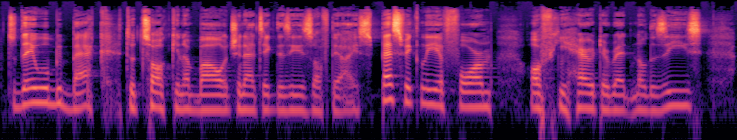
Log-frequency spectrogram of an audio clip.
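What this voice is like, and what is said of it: Low voice, still recovering. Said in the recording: “my voice was terrible for quite some time. Well, I hope it's better now. I do have a low voice”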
